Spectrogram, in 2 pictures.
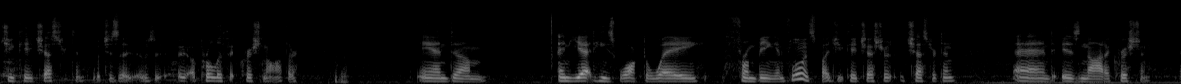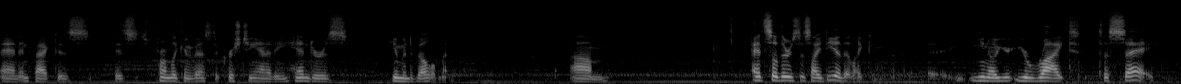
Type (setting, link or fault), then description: setting, outdoors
